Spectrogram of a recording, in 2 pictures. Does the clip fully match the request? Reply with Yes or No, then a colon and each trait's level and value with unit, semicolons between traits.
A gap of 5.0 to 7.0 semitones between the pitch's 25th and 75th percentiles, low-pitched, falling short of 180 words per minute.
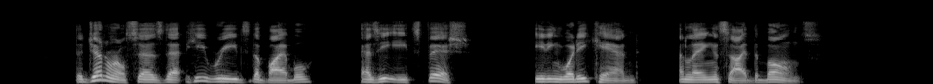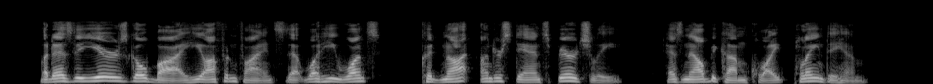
Yes: wide, 5.4 semitones; low, 115 Hz; average, 145 wpm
